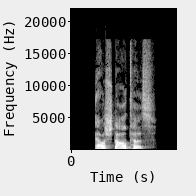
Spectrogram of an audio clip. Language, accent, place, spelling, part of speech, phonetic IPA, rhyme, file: German, Germany, Berlin, erstarrtes, adjective, [ɛɐ̯ˈʃtaʁtəs], -aʁtəs, De-erstarrtes.ogg
- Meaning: strong/mixed nominative/accusative neuter singular of erstarrt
